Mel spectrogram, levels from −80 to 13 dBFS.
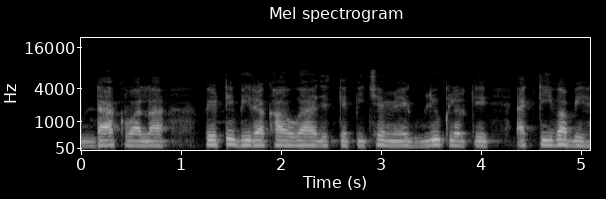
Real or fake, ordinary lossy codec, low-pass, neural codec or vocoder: fake; none; none; codec, 16 kHz, 8 kbps, FreqCodec, smaller model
